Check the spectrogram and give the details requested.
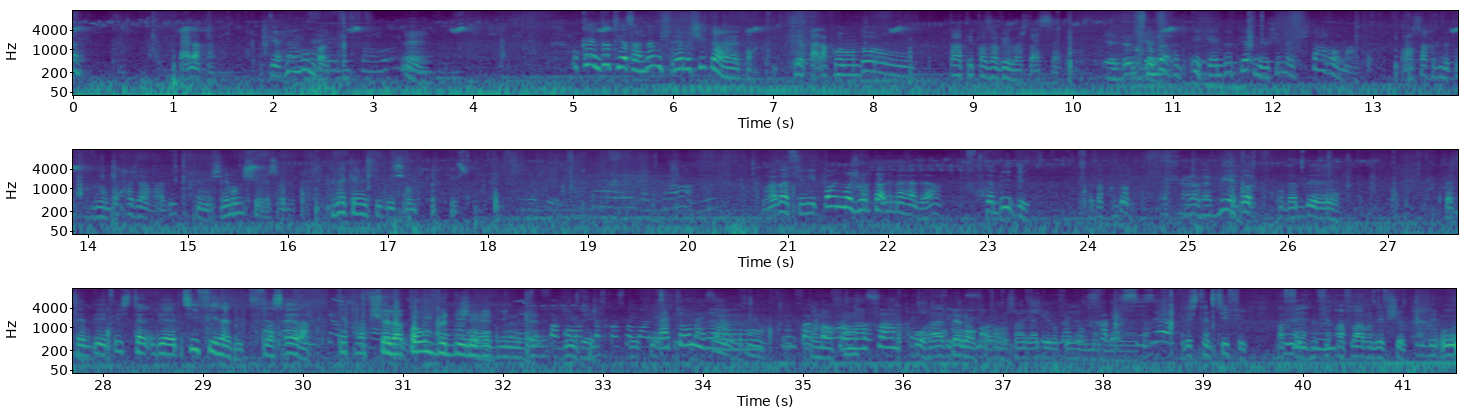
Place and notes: Tipaza, Algeria, Roman ruins.
Les ruines romaines de Tipasa.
